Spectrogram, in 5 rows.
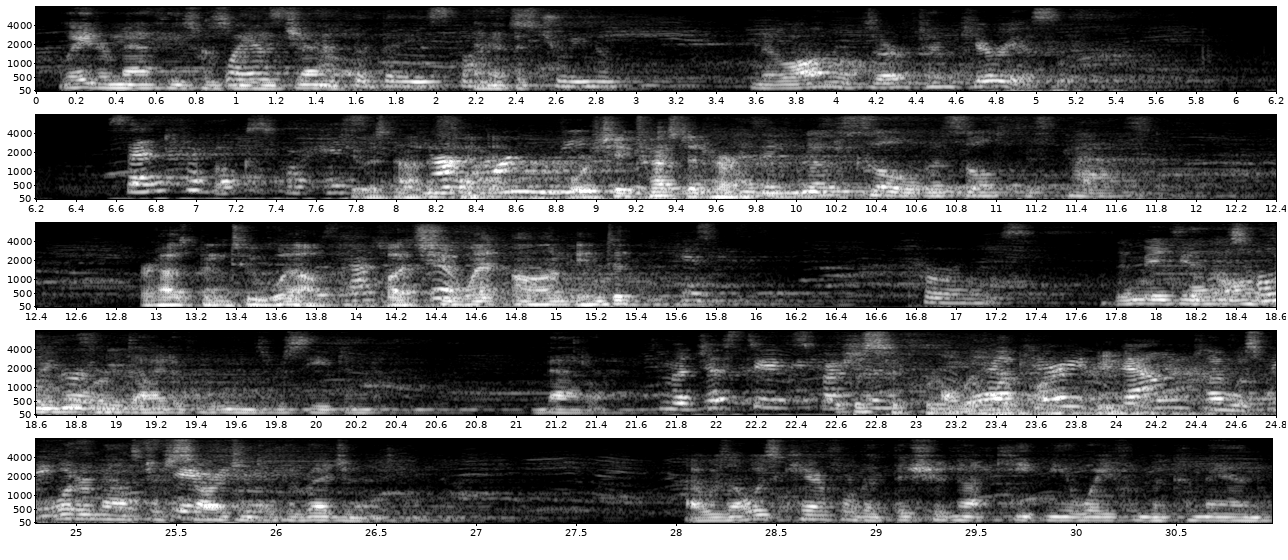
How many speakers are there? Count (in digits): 7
